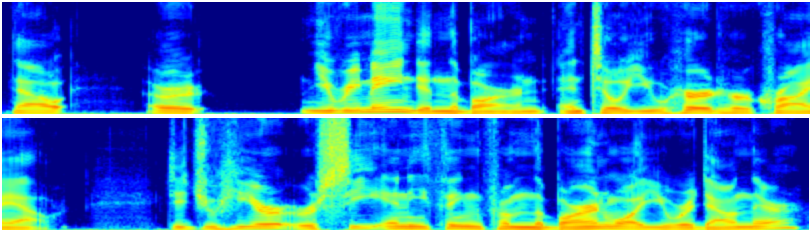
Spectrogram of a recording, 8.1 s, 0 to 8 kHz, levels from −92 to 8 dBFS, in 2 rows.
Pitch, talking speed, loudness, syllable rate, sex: 120 Hz, 185 wpm, -17 LUFS, 5.5 syllables/s, male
